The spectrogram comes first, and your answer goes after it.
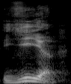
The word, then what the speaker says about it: year: आपको बताना चाहूँगा कि YEAR इसका जो सही में जो प्रोनाउंसिएशन होता है, इसे प्रोनाउंस हम करते हैं ईयर, यानी ये से बोला जाता है इस सेंटेंस को, ईयर। तो ईयर यानी ये से प्रोनाउंस किया जा रहा है, तो इसका मतलब यह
